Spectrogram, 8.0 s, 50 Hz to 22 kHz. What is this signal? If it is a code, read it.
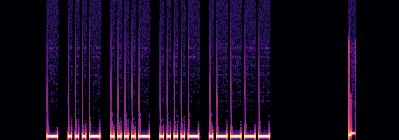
Morse code, heard as a keyed tone, about 17 wpm, 700 Hz. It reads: TV441
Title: Five Challenging Letter-Number Combinations 17wpm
